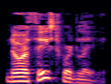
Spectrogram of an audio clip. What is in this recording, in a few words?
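"northeastwardly", British English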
